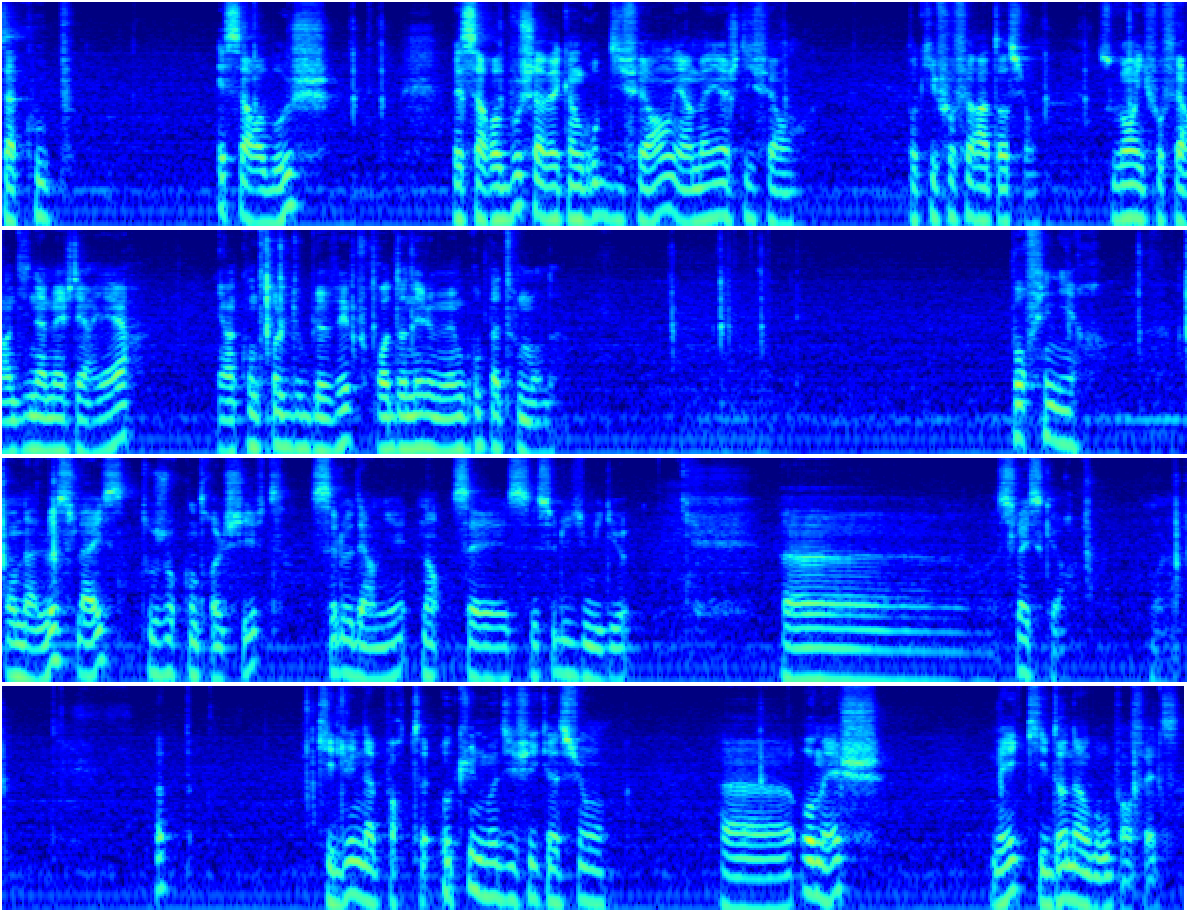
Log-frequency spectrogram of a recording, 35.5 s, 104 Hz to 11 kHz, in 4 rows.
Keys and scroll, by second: 10.8 ctrl+w, 35.2 ctrl+s.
